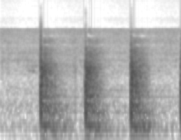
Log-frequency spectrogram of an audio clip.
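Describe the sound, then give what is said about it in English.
Heavy pounding on a door to wake a sleeping old man inside: four loud, booming thuds in a slow, steady rhythm, each one striking hard and ringing briefly before the next. No voices are heard. “Hey, you old Peter, wake up before I pound the door down.”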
